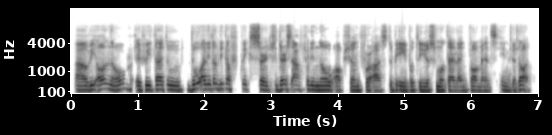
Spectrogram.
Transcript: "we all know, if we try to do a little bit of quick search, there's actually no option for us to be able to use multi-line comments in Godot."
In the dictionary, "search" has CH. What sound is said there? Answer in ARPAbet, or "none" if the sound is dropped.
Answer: CH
